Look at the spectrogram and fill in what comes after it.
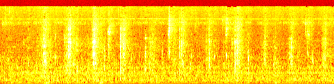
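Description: A person eating: faint chewing and biting on vegetables, with many short, irregular crunches.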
